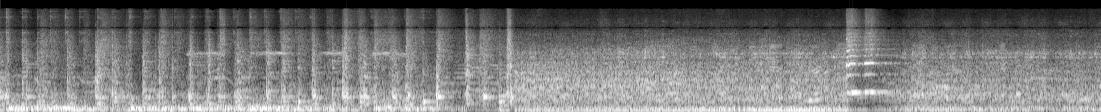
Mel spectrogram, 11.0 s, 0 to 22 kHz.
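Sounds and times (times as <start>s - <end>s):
crowd chatter: 0.0s - 11.0s
steam whistle toot: 8.4s - 9.1s.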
